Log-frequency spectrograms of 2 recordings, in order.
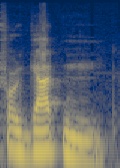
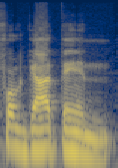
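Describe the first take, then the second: First: The last syllable's vowel is barely heard. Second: The last syllable's vowel is fully pronounced. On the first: The speaker calls it right. "hay una E que casi no se escucha" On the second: The speaker calls it wrong. "No es forgotten, nope"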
